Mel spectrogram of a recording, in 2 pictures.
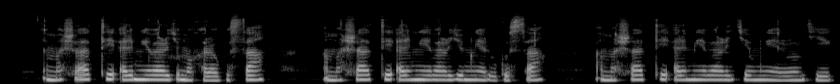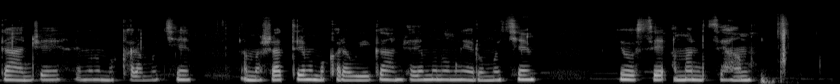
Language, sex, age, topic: Kinyarwanda, female, 18-24, finance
